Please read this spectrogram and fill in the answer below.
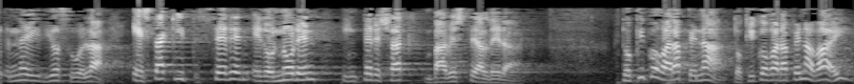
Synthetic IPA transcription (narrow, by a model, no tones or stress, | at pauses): najðio̞sue̞lae̞zt̪akit̪se̞ɾene̞ðo̞no̞ɾe̞nint̪e̞ɾe̞sakbaβ̞e̞st̪e̞ald̪e̞ɾa̰ | t̪o̞kiko̞ɣ̞aɾape̞nat̪o̞kiko̞ɣ̞aɾape̞naβaj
